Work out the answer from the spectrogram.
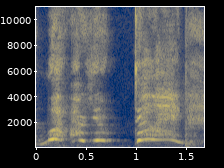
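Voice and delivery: high, slow shouted alarm. Retold or imitated. Man spots Julia on the roof edge, shouted alarm. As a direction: yell across the rooftop to stop her.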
